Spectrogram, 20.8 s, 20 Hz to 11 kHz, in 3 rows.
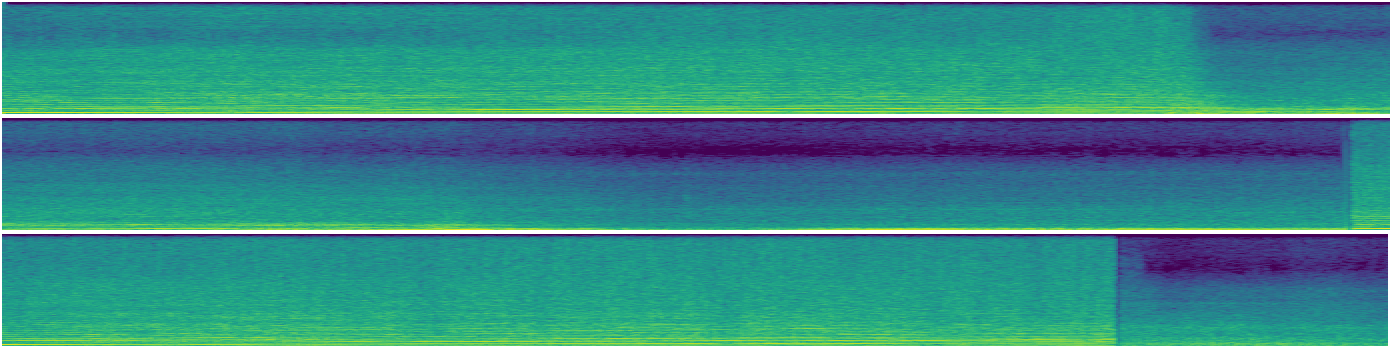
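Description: Infiniti G35 engine on a dyno, revving loudly through a full pull with a steady climbing pitch, easing off and dropping to a lower rumble, then revving up again for a second sweep, with no talking.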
